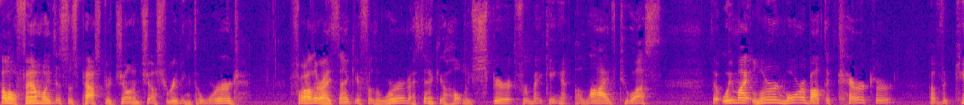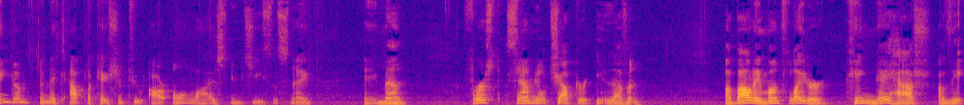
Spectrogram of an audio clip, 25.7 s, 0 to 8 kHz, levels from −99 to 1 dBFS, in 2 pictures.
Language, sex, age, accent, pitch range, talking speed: English, male, 60-79, American, 135-180 Hz, 145 wpm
